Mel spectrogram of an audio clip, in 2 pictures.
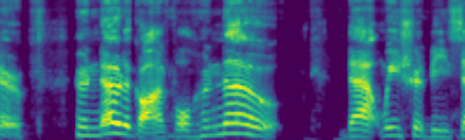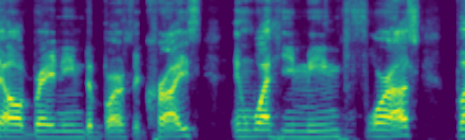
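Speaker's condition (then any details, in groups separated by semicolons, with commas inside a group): Cerebral palsy; from birth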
